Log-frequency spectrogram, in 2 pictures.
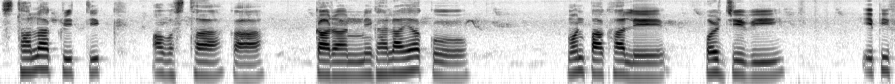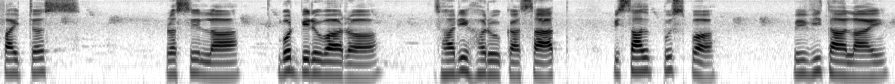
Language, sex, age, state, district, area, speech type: Nepali, male, 18-30, West Bengal, Kalimpong, urban, read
